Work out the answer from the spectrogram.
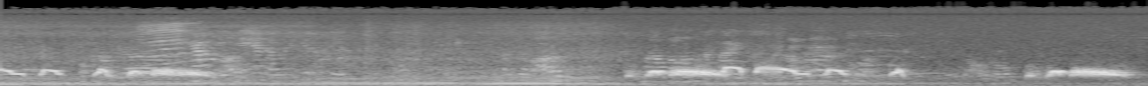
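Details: Spotted dove coo phrases of short hooked notes and long rough notes, interrupted in the middle by a person speaking.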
